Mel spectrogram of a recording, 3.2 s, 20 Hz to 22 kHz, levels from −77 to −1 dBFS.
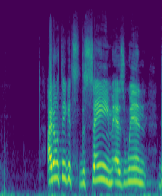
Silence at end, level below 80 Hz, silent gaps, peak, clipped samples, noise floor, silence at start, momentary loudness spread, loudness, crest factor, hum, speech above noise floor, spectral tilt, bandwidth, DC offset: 0 s; -46 dBFS; none; 0 dBFS; under 0.1%; -44 dBFS; 0 s; 8 LU; -13 LUFS; 14 dB; none; 31 dB; -3.5 dB/octave; 16 kHz; under 0.1%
